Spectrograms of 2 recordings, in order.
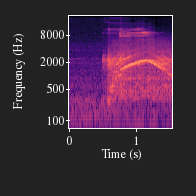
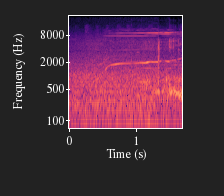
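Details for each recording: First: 3D-printed Ardupilot RC power boat at beach sea trials, motors armed, throttle added: a short whine climbs smoothly and eases back evenly with no rattle or stutter; a healthy motor spin-up. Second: 3D-printed Ardupilot RC offshore power boat on sea trial with lighter battery in new position: rising electric whine into high tone with uneven surging and splashy roughness; propeller still cavitating, more rear weight suggested.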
